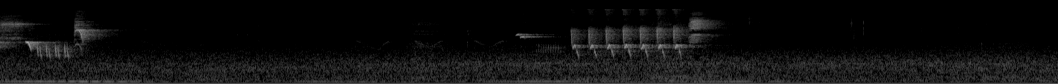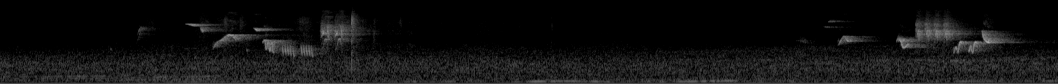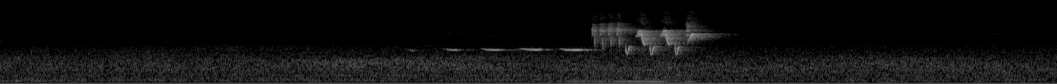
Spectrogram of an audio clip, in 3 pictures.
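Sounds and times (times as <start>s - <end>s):
Common nightingale song: 0.0s - 7.4s, 11.7s - 15.6s, 18.4s - 21.3s, 25.1s - 31.7s.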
